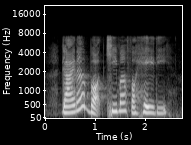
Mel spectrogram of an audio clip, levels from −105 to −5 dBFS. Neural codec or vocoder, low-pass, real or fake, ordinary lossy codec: none; 7.2 kHz; real; none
